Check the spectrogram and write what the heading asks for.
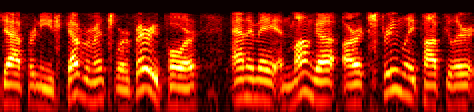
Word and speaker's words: anime: I've been taking some Japanese lessons, so if you want to pronounce it authentically, be more like anime.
